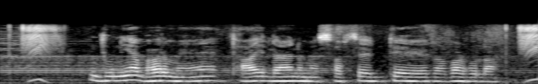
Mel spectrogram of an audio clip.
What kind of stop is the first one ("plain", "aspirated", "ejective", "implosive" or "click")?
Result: plain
